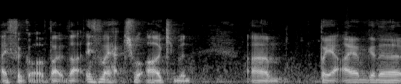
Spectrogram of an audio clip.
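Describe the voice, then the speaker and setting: With a slight Welsh accent, a man speaks at a fairly quick pace in a very deep, low pitch. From Wales. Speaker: podcast co-host. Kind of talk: casual banter chat. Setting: video call, traveling in the US. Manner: loud speaker.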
